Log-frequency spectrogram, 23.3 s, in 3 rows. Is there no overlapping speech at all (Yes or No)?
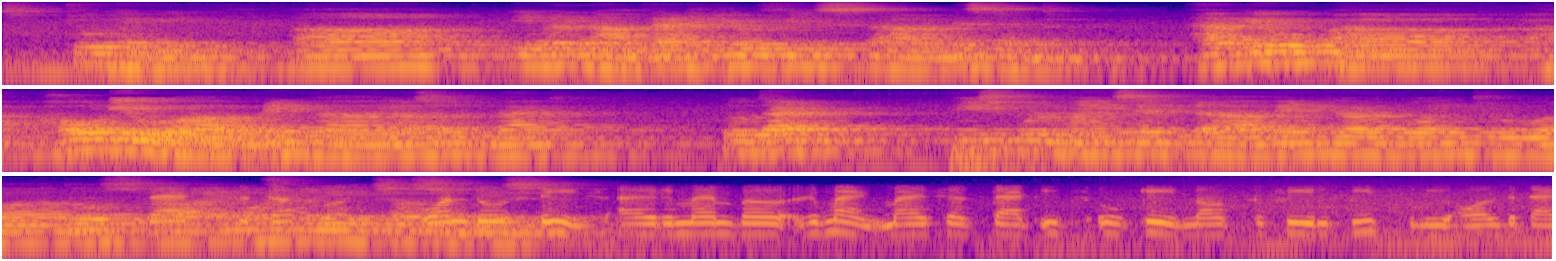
No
